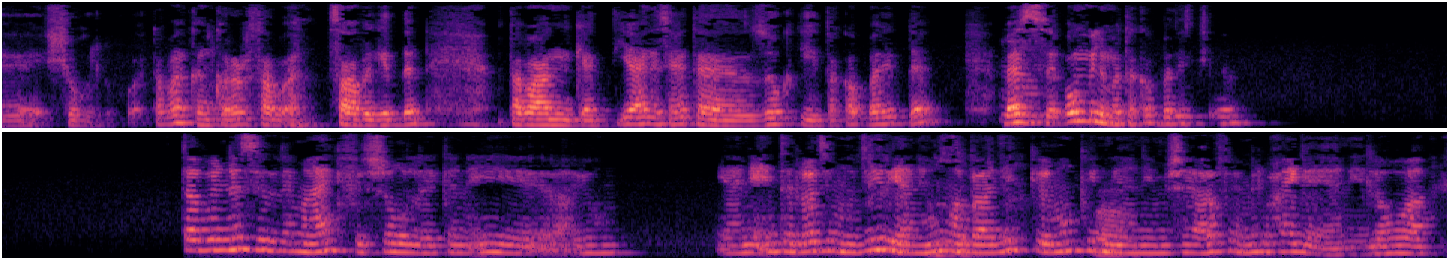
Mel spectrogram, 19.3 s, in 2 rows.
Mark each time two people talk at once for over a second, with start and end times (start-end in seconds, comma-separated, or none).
none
